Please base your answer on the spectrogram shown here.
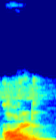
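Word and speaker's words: chord: इसका pronunciation कॉर्ड बोलते हैं, चौड़ मत बोलना, कॉर्ड ऑफ अ सर्कल।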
